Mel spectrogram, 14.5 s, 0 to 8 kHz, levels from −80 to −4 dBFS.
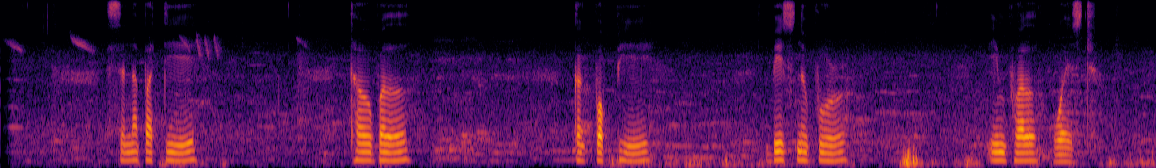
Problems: none marked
